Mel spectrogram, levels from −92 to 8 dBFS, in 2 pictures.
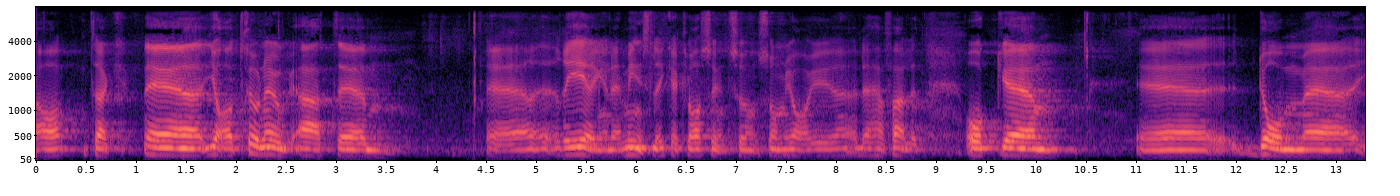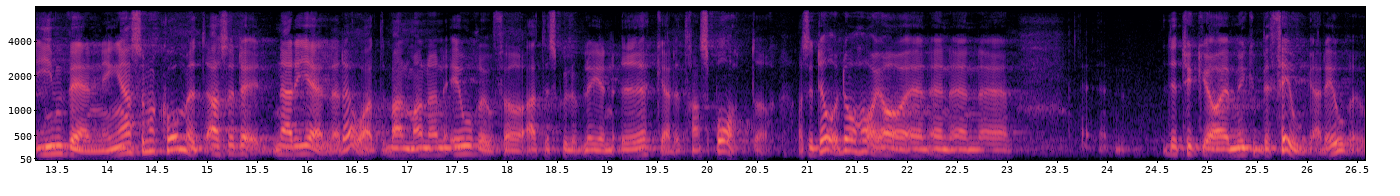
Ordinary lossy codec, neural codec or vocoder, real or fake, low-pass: none; none; real; 7.2 kHz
